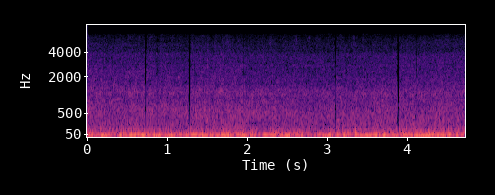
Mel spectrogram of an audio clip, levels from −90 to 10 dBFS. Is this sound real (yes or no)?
yes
